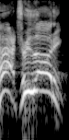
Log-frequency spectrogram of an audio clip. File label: inform reloading, US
